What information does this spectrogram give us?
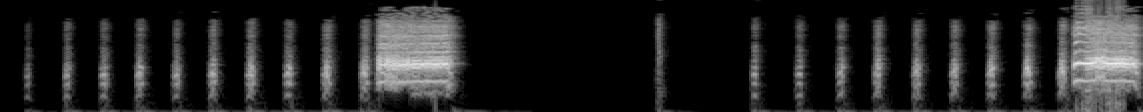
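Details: Wild junglefowl hen giving two bouts, each a quick run of about ten clucks that ends in a loud, harsh squawk. The bouts are separated by roughly three seconds of near silence.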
